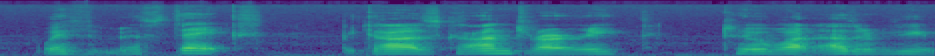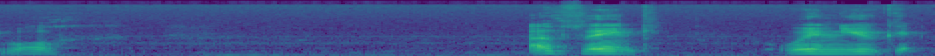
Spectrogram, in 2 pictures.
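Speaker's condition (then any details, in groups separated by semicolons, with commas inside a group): Cerebral palsy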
